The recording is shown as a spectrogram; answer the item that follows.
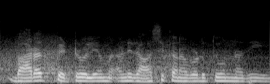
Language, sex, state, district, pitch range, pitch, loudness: Telugu, male, Telangana, Hyderabad, 150-165 Hz, 160 Hz, -15 LUFS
